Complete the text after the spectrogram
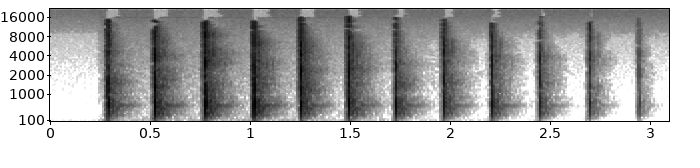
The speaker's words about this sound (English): He listens to the students' practice. He's very happy. He's clapping.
